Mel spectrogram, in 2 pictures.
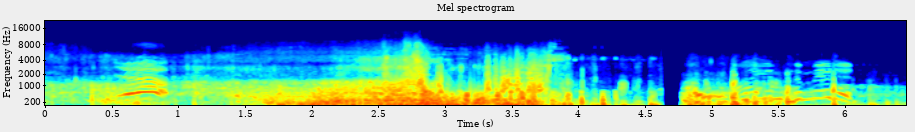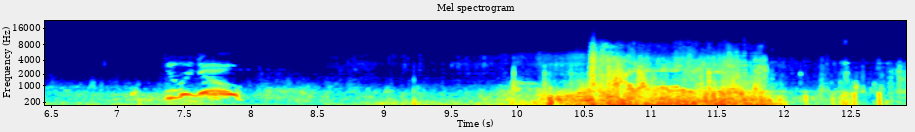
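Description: A wave breaks and rushes with a loud roar.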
